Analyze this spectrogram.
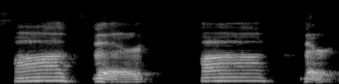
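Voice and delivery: "father" split slowly, buzzing long on the th; exaggerated voiced TH. Shown as a demonstration. Teacher models it for Daniela to try, exaggerated voiced TH. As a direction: stretch each half of "father", tongue between the teeth. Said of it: "Ahora dices".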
